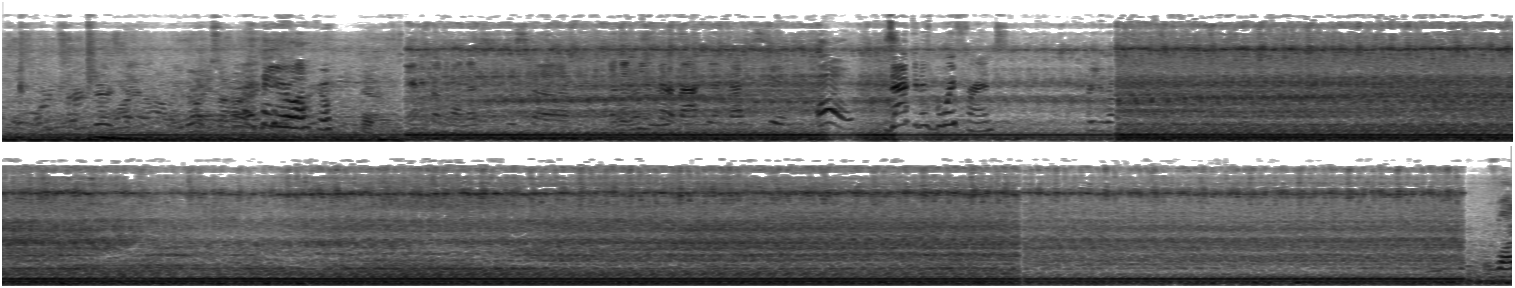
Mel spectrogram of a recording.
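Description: Pickup truck engine running at a steady low idle, its deep hum holding for most of the stretch and changing suddenly a few times, with people's voices in the background.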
